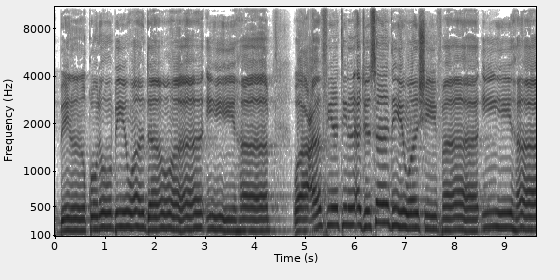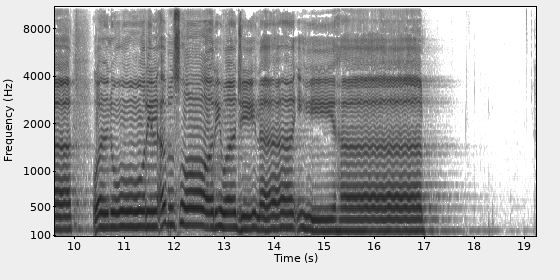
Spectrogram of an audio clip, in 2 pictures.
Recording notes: at the Houghton Masjid (West Street)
